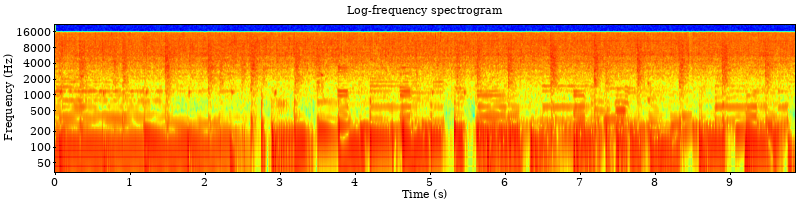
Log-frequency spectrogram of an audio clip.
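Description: Chicken thighs, onion and carrot sizzling and crackling as they brown in a frying pan, with background music playing over it.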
